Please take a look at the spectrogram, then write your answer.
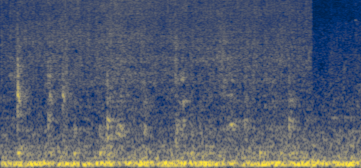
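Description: Matar kachori filling of peas and fresh grated coconut being stirred and mixed in a pan: a steady close scraping and sizzling texture that runs continuously without pause.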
